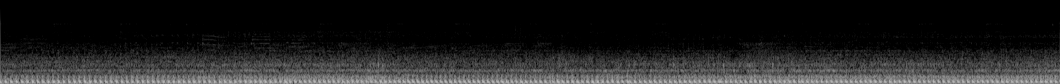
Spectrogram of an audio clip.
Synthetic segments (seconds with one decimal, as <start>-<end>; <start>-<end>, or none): 5.5-6.3; 7.2-8.0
